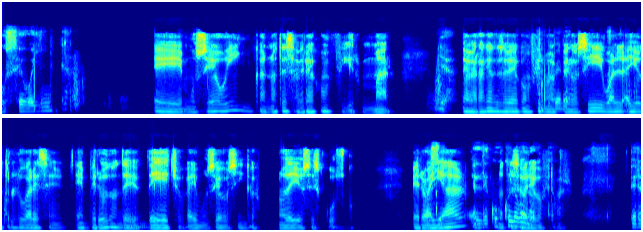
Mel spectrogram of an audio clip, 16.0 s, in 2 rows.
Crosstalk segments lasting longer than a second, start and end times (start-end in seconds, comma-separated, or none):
13.2-15.0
